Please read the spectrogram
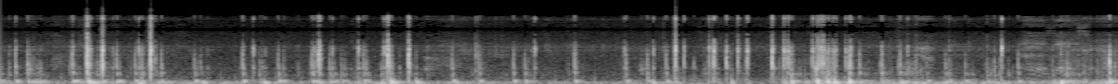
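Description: Irregular knocks, clicks and rustling of a bundled parachute canopy and rig rubbing and bumping against a head-mounted camera as it is carried and set on a truck bed, over a low wind rumble on the microphone.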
